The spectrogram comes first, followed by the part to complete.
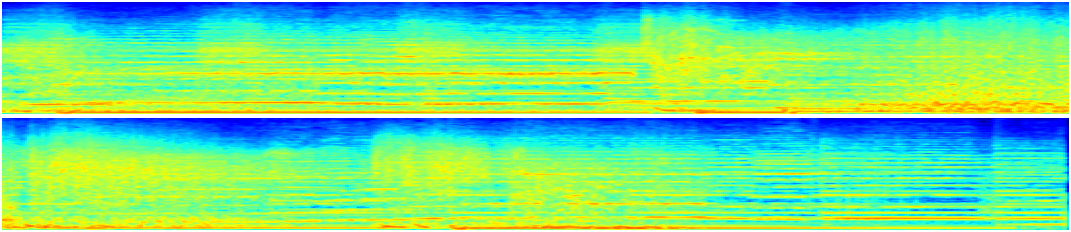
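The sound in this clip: Launch sequence sound effect for a giant robot: loud, continuous layered horn-like tones that step and shift in pitch over deep rumbling booms, sustained for about eleven seconds with no voices.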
